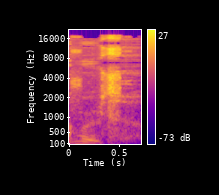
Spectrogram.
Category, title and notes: Speech > Solo speech
GRUESOME AUDIO
8bit, chip, gaming, gruesome, retro, speech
